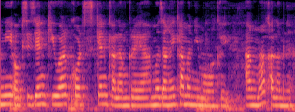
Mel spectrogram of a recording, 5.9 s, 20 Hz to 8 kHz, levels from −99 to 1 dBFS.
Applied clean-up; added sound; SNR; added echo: none; Brass instrument; 13 dB; reverberation time 0.2 s.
